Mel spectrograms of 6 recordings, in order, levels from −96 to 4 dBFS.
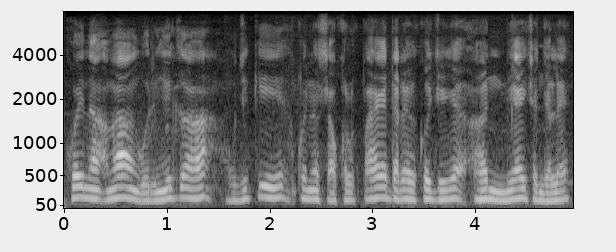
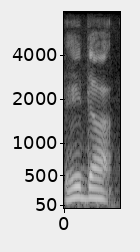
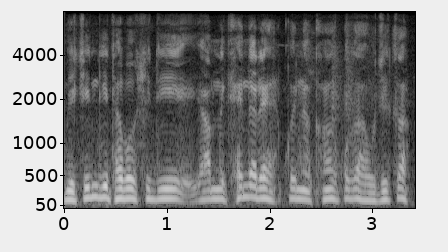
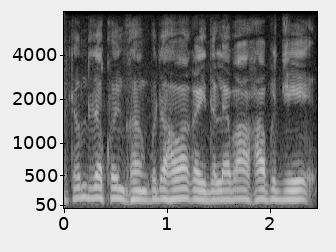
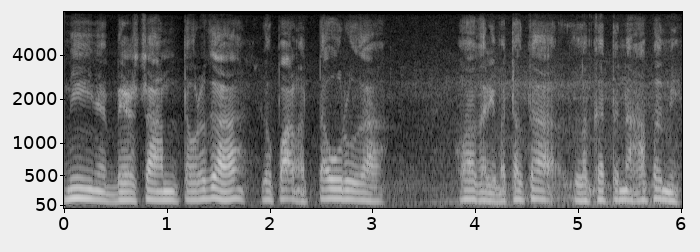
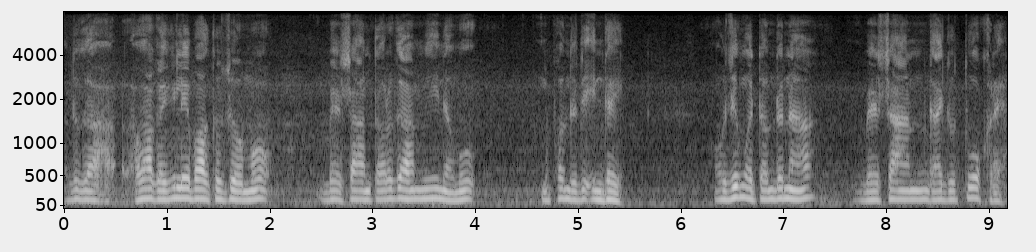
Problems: none marked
